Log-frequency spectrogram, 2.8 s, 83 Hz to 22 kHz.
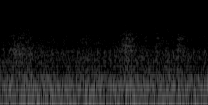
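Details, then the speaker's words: Sony EV-S700U digital video cassette recorder fast-forwarding a tape: quiet, steady low whir with no catches or squeals, so the transport spins normally. The unit's fault is on eject, where tape has been left sticking out. "can fast forward through it. That will work."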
